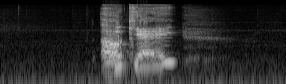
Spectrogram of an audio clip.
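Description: A young man laughs briefly, close to a microphone.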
